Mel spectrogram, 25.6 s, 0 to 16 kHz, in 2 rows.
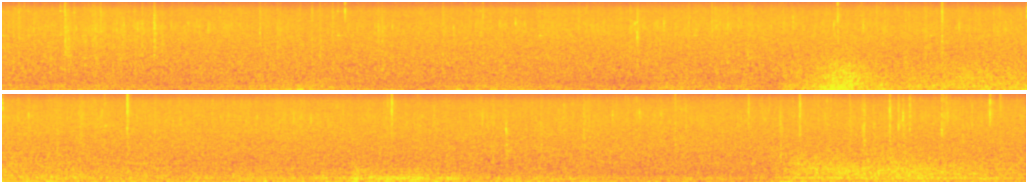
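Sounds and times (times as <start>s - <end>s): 
rain: 0.0s - 25.6s
thunder: 9.7s - 20.1s, 22.5s - 25.6s.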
